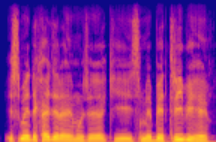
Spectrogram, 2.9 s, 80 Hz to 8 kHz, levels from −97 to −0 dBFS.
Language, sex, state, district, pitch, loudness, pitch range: Hindi, male, Arunachal Pradesh, Lower Dibang Valley, 110 Hz, -13 LUFS, 110-125 Hz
